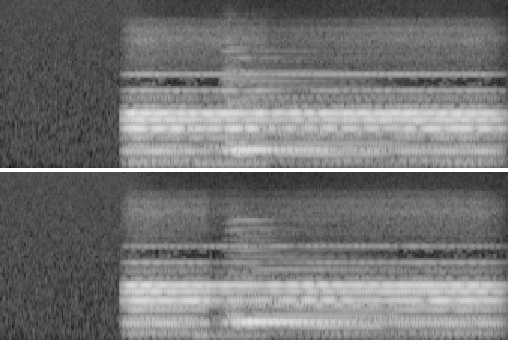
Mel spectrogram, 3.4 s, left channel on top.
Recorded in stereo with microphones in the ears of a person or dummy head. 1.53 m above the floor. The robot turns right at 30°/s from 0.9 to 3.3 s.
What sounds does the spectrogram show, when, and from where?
1.5 s a piano: 115° left, 7.5 m; by 2.5 s 145° left, 7.5 m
